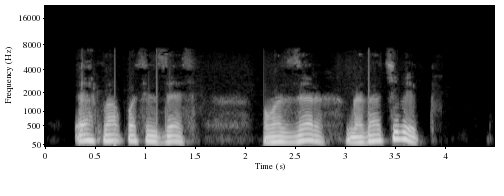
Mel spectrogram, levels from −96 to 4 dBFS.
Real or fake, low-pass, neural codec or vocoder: real; 7.2 kHz; none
